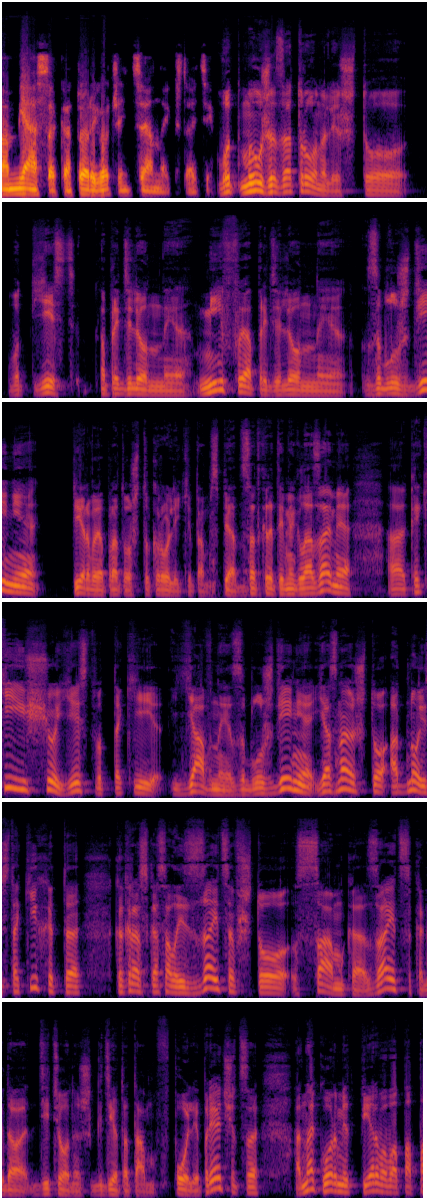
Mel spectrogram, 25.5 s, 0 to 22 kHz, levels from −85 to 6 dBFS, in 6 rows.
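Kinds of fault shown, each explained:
Microphone overload: For the first 1.02 s the peaks sit about 6 dB beyond what the converter can pass. Their tops are squared off, a few percent of samples in all, giving the loudest syllables a crackling, flattened edge, likely from excessive input volume.
Microphone volume stepped down: The whole signal, speech and background together, drops in level abruptly twice: by about 7 dB at 1.02 s, right as the overload ends, then by about 6 dB at 2.7 s, likely from call software cutting the device's input gain.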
